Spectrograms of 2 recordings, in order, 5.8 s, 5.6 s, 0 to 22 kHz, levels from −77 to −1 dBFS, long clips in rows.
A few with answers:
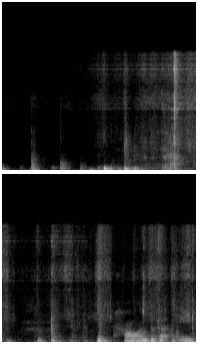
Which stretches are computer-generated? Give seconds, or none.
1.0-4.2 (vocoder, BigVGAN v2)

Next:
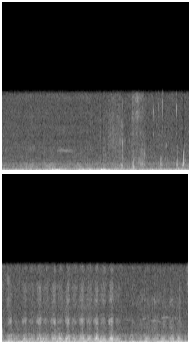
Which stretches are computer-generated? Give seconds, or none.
0.0-1.3 (autoencoder, DAC-VAE)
